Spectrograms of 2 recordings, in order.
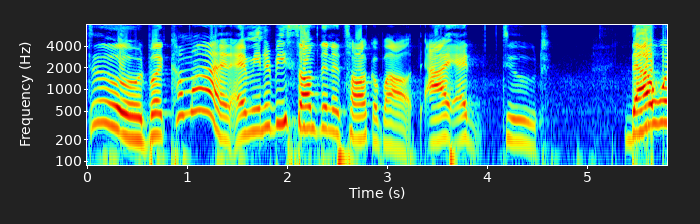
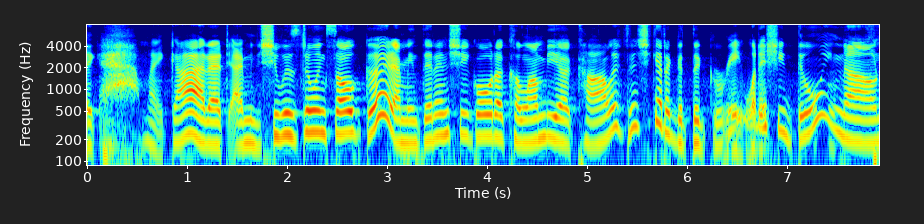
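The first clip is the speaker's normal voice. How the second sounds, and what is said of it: Old New York lady accent. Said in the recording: “old New Yorkin ladies? Why do you have that accent? ... old Jewish ladies from New York”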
